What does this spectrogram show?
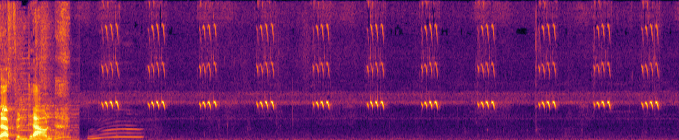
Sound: crickets chirping

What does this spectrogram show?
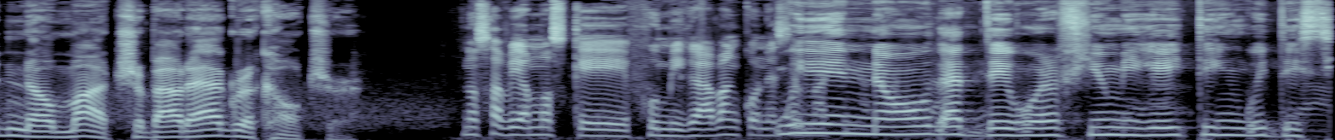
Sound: through translator

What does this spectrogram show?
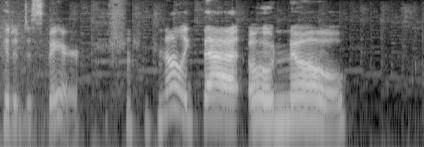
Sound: snickering

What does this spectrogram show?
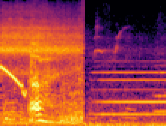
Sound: sighs

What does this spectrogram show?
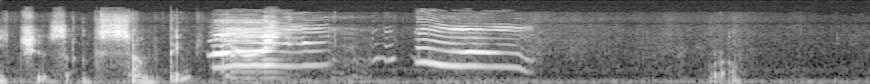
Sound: screeching

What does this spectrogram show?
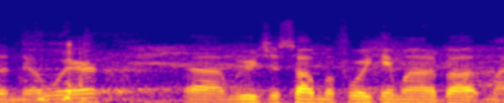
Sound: laughing

